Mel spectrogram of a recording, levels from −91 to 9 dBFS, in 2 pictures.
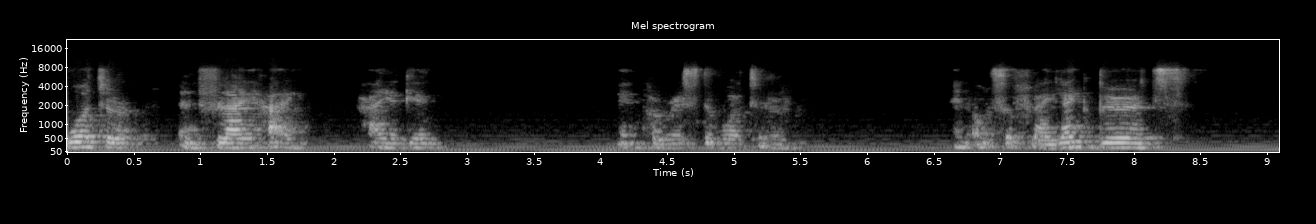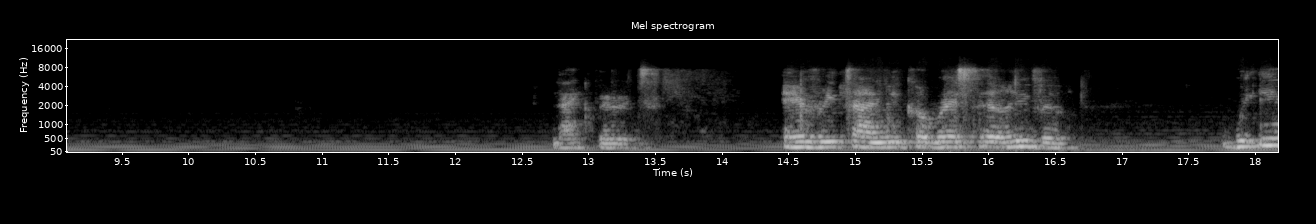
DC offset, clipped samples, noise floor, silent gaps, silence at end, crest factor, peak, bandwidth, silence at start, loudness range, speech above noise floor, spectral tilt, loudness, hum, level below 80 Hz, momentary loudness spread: under 0.1%; under 0.1%; -52 dBFS; none; 0 s; 18 dB; -8 dBFS; 8.6 kHz; 0 s; 13 LU; 29 dB; -5 dB/octave; -24 LUFS; none; -56 dBFS; 17 LU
